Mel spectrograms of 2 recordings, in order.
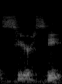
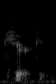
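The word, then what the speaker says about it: Circe: a book entitled jerky I will never pronounce it Searcy it is cure key and it is a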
